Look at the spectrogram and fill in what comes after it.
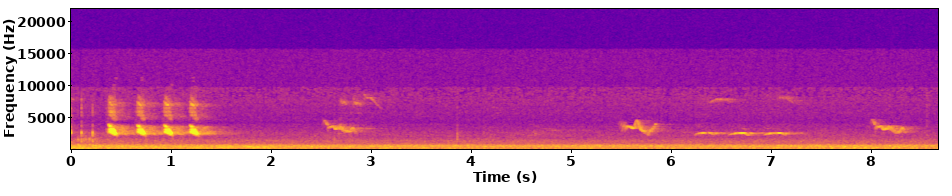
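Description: Wild birds calling: a quick run of four short high notes about a second in, then a few scattered short chirps and a brief trill, over a faint steady outdoor hiss.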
